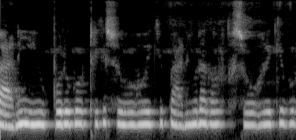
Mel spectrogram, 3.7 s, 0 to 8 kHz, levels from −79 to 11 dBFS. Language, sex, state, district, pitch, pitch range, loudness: Odia, female, Odisha, Khordha, 235 Hz, 230-245 Hz, -15 LUFS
